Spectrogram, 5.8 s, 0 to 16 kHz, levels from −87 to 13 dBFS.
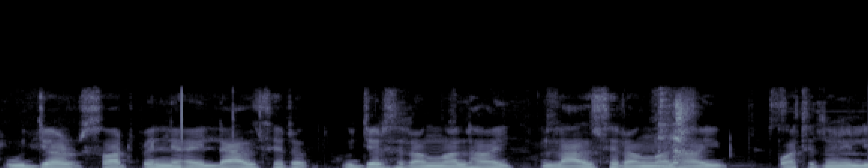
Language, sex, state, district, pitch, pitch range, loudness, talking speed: Bajjika, male, Bihar, Vaishali, 140 Hz, 140-145 Hz, -28 LUFS, 175 wpm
